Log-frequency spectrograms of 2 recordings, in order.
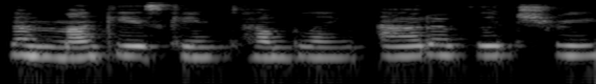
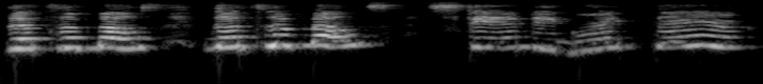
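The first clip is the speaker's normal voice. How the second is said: higher, louder frightened pleading; panicked elephant; 8 semitones higher, 7 dB louder than usual. Acted. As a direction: beg in panic, voice climbing.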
